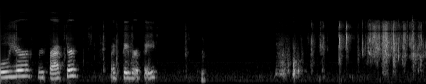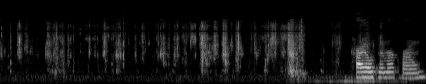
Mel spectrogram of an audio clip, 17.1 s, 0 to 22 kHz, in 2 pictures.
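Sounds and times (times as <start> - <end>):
wrapper and cards crinkling: 1.2 - 2.8, 5.5 - 15.6.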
